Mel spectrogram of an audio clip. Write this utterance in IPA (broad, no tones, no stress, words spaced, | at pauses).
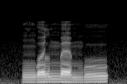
ŋʷəlmɛmu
